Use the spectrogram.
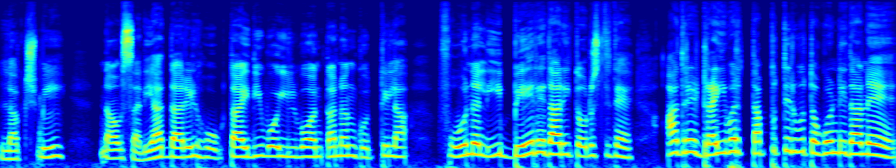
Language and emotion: Kannada, fearful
